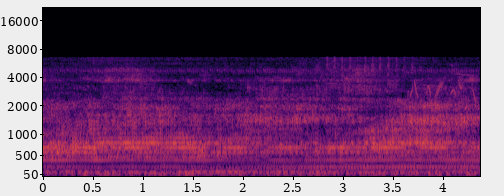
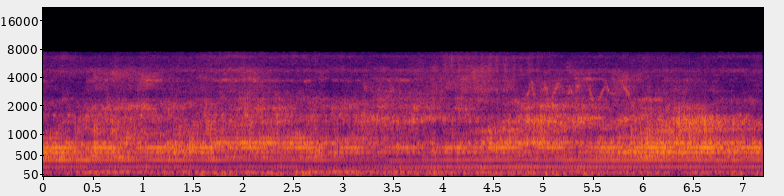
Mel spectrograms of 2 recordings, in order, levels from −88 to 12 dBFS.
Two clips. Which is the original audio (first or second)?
first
